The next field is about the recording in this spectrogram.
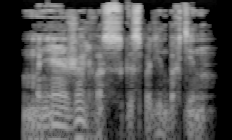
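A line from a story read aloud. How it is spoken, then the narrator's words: Quiet. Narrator (Russian): тихо сказал он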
